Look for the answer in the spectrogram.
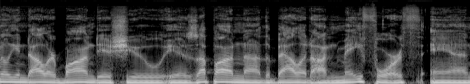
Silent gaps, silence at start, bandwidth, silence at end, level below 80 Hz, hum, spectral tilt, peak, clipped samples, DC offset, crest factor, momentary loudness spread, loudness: none; 0 s; 16 kHz; 0 s; -26 dBFS; none; -5 dB/octave; -4 dBFS; under 0.1%; under 0.1%; 12 dB; 3 LU; -18 LUFS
